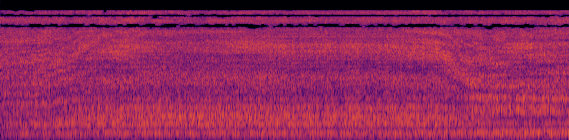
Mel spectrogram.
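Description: Handheld gas torch burning with a steady hiss as its flame is held against charcoal briquettes in a chimney starter to light them; the sound swells slightly in the first second.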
